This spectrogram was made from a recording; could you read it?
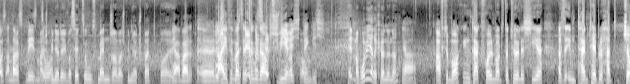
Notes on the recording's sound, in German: Maifeld Derby Festival Tag 1. Wir melden uns live vom Maifeld Derby!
